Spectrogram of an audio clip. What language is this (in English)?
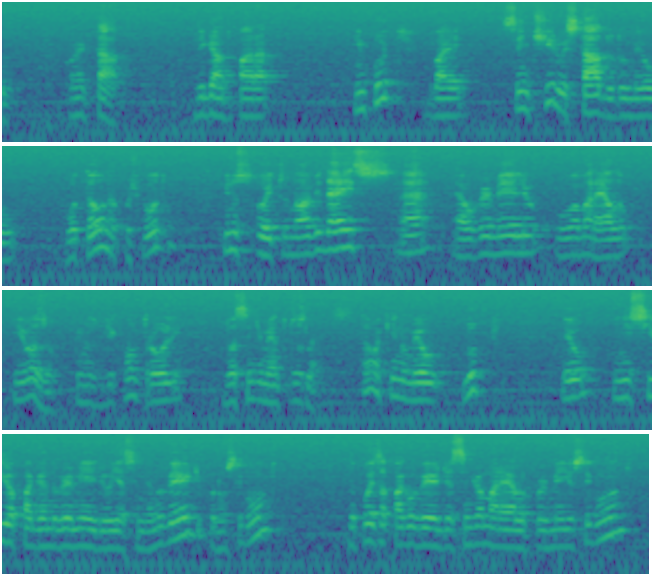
Portuguese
